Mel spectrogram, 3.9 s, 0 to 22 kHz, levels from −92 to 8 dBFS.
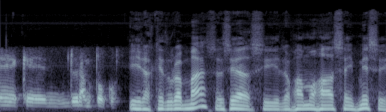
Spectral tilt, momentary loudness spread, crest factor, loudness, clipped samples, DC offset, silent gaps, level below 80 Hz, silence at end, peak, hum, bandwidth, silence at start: -7.5 dB/octave; 6 LU; 16 dB; -22 LUFS; under 0.1%; under 0.1%; none; -54 dBFS; 0 s; -6 dBFS; none; 14.5 kHz; 0 s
